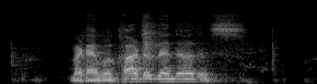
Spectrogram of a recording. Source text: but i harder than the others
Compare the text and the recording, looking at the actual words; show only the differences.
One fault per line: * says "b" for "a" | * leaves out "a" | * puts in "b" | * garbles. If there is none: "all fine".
* puts in "work"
